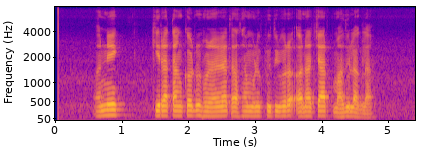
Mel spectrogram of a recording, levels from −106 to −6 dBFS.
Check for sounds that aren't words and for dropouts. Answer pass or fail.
pass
